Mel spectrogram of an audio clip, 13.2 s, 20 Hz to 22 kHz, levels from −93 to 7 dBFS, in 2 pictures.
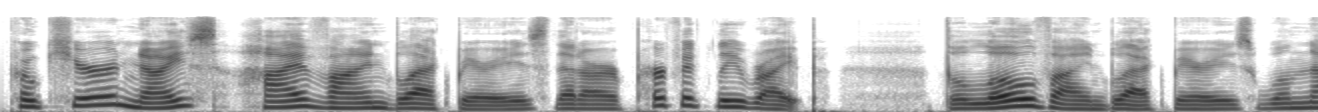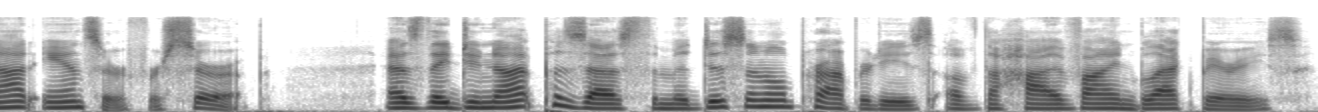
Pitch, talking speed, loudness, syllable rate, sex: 175 Hz, 135 wpm, -18 LUFS, 4.2 syllables/s, female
